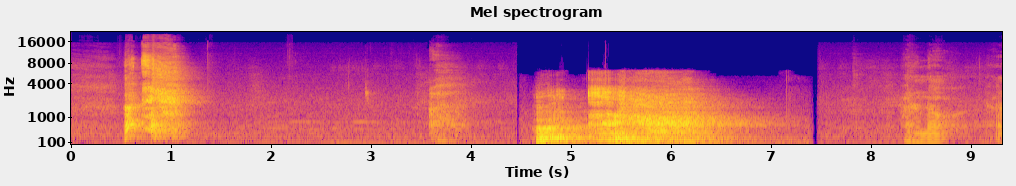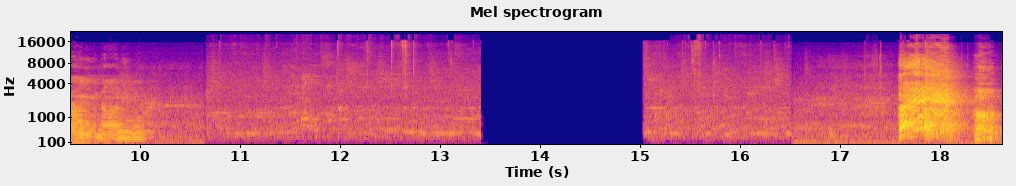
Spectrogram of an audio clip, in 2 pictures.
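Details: Three loud, sharp sneezes with quick intakes, separated by quieter breathing; person trying to keep eyes open while sneezing.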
